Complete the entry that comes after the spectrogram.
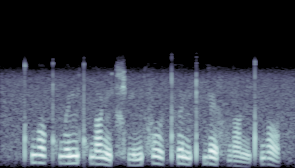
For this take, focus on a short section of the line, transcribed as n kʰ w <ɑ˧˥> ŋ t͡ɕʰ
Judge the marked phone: incorrect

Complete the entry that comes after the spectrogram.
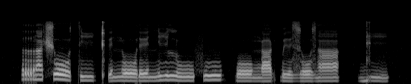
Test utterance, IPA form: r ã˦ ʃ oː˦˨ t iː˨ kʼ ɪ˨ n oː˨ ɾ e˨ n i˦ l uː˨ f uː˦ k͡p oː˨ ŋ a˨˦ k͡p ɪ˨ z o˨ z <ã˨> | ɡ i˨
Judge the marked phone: incorrect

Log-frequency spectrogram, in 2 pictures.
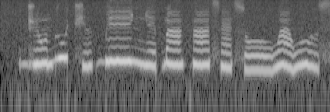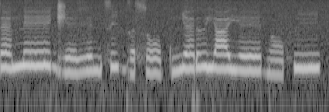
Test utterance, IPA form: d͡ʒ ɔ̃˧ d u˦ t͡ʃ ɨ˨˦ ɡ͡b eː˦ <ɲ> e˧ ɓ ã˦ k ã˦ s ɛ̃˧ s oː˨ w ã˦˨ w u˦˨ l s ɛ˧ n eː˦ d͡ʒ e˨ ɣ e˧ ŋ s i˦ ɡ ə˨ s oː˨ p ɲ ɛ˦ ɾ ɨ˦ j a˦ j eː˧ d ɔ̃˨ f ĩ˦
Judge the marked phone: correct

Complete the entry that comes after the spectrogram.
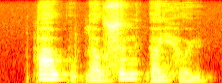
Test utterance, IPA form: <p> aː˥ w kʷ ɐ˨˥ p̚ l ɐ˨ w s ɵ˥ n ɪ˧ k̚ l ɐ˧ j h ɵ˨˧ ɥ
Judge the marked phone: correct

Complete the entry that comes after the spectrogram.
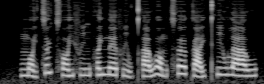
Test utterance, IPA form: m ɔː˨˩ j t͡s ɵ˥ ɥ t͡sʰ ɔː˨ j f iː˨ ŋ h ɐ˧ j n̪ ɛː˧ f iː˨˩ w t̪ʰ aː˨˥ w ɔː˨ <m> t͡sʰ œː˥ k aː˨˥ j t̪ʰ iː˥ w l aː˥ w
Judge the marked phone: correct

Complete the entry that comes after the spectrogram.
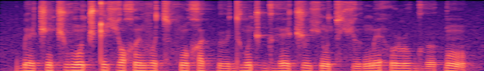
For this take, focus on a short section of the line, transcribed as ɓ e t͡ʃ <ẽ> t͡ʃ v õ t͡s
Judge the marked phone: correct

